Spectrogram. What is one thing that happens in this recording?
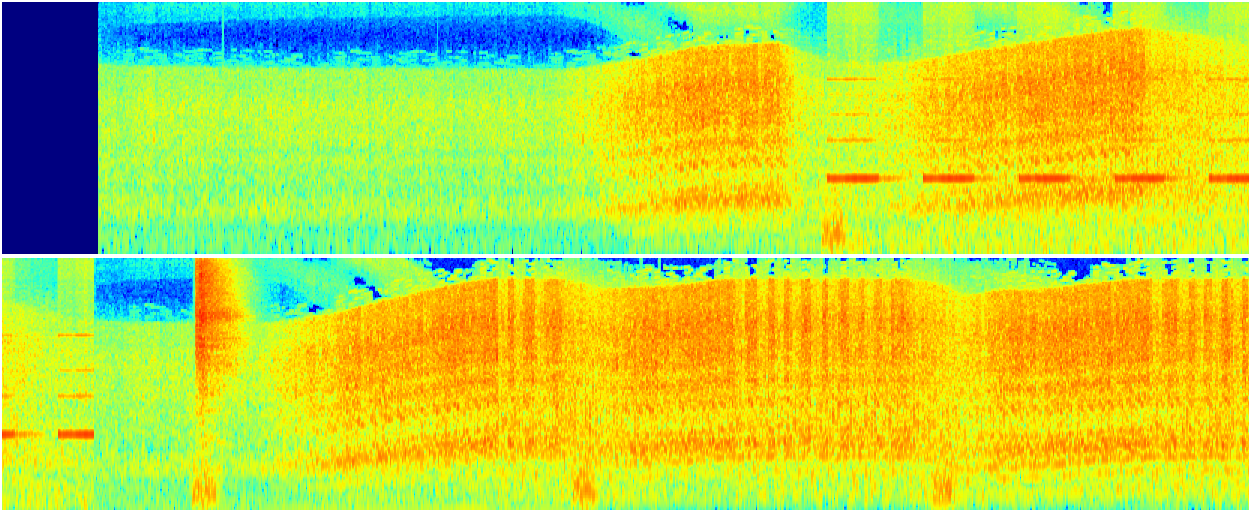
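A bus engine idles, then revs up and down as the bus pulls away and shifts gears.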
